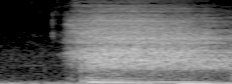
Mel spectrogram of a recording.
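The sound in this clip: A slow, deep breath taken like a sigh: loud and airy, swelling in at about half a second and held steady to the end, with no talk.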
